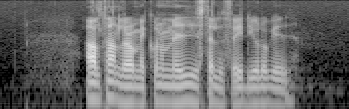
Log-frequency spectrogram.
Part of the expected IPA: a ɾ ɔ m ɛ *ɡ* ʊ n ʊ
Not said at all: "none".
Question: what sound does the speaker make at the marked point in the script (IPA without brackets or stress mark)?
k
